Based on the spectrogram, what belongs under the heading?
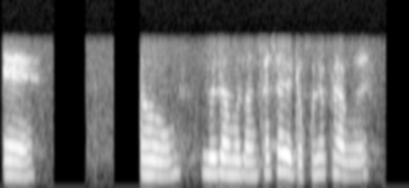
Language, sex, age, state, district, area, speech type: Bodo, female, 18-30, Assam, Kokrajhar, rural, conversation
